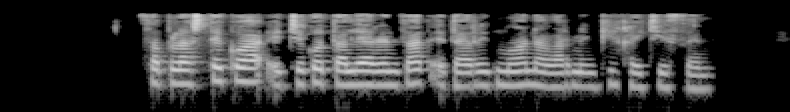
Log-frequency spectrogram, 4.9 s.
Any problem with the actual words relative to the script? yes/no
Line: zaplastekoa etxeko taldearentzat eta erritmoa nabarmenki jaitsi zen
no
